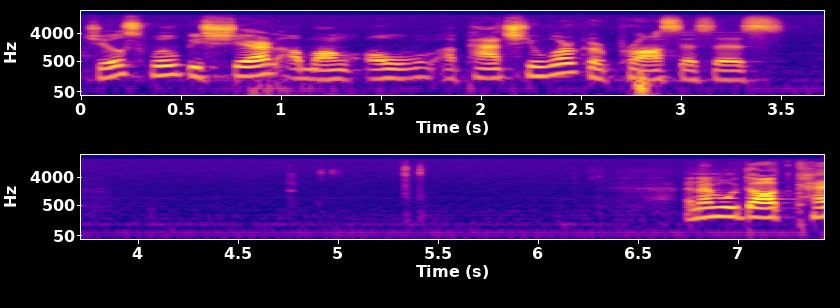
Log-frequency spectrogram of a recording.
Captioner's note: pause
